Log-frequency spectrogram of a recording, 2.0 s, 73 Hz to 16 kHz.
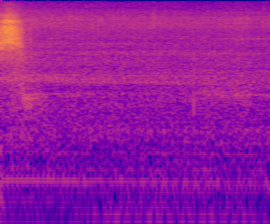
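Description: Yamaha R1 sportbike's inline-four engine running steadily at low road speed, a low even hum with road and wind noise.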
